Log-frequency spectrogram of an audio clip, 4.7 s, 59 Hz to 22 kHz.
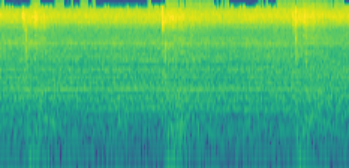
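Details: Chevalier FSG1632AD-II surface grinder after rebuild, in automatic surface grinding mode with auto downfeed: steady motor hum with a soft thump at each table reversal roughly every two seconds, normal smooth cycle.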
